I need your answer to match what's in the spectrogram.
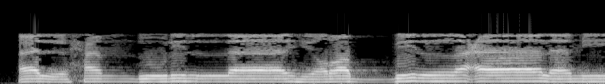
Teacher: Baca sampai enam harokat mimnya. · Term: sukun aridh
